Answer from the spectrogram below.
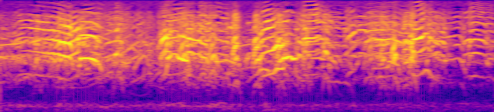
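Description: A dense chorus of Franklin's gull calls, many overlapping nasal, squealing cries filling the air continuously and loudly, as if from a busy colony, over a low background rumble.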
